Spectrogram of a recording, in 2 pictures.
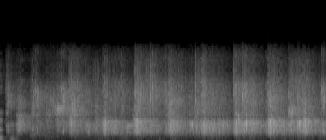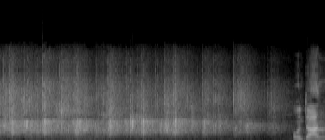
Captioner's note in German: Beifall bei der FDP, der SPD und der LINKEN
